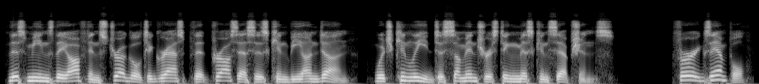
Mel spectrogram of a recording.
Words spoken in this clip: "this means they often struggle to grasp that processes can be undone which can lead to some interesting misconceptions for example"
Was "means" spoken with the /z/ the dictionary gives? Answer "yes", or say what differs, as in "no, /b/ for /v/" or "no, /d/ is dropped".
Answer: yes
